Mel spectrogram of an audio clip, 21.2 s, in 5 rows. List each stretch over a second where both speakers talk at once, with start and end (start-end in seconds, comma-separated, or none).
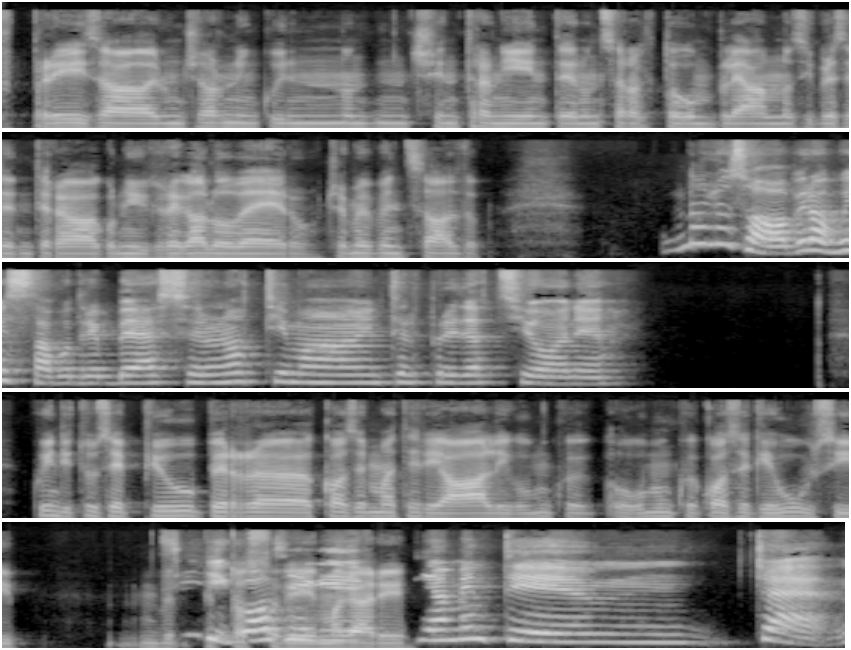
17.7-19.2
